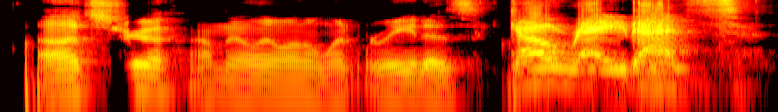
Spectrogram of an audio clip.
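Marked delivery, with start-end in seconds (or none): 2.6-3.7 high, pitched-up put-on cheering. Cheering for the one pick that differs from the others: Chris Berman voice.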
